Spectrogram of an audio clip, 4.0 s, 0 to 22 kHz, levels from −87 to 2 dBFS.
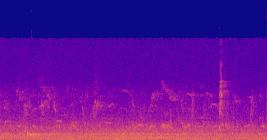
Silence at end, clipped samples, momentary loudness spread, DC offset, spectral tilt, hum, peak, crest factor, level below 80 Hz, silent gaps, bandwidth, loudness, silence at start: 0 s; under 0.1%; 2 LU; under 0.1%; -4.5 dB/octave; none; -14 dBFS; 16 dB; -48 dBFS; none; 16 kHz; -30 LUFS; 0 s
